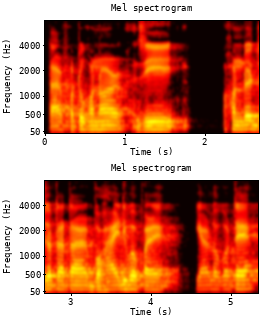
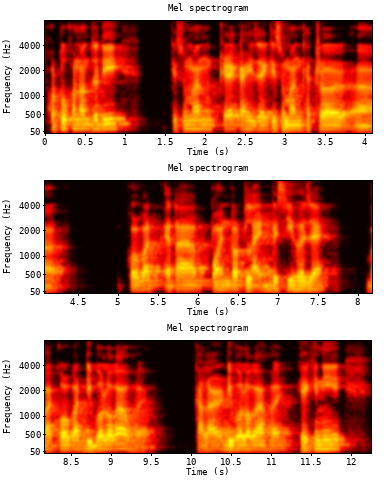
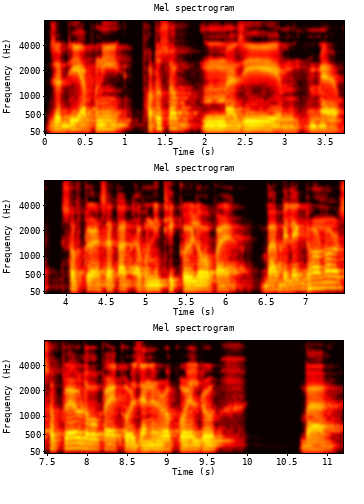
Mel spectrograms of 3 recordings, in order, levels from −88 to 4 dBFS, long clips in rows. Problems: background sounds at intervals, background conversations at intervals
